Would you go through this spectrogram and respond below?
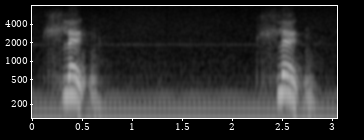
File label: horse or dog, hupa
